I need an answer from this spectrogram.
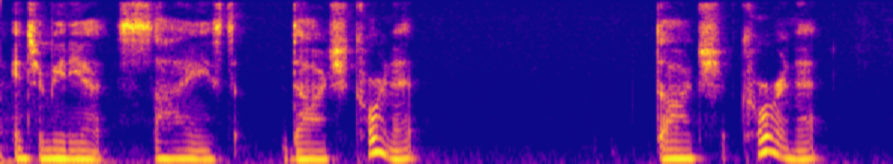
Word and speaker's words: Coronet: Forgot how you pronounce it. Say Dodge Coronet. I might talk about that car one day. I don't know. Probably. Probably not. I don't know. Say Dodge Coronet. Spelled C O R O N E T.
